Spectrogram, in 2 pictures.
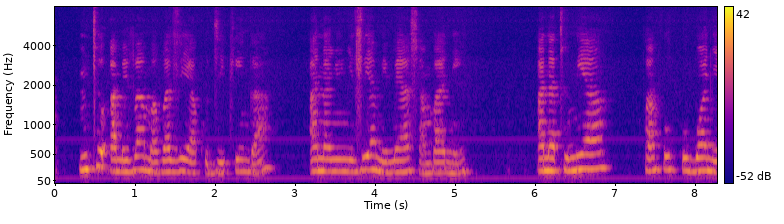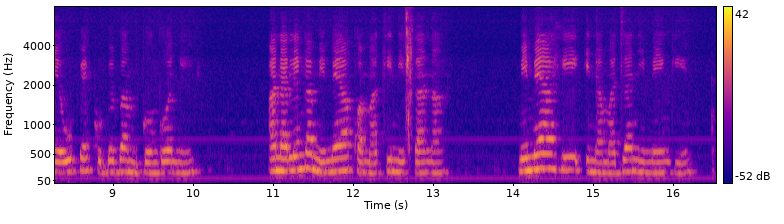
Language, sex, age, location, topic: Swahili, female, 18-24, Kisii, health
